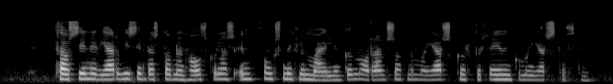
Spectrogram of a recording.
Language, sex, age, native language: Icelandic, female, 30-39, Icelandic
